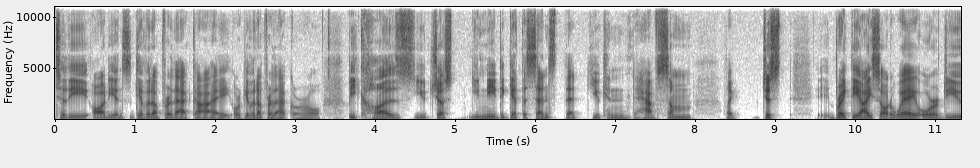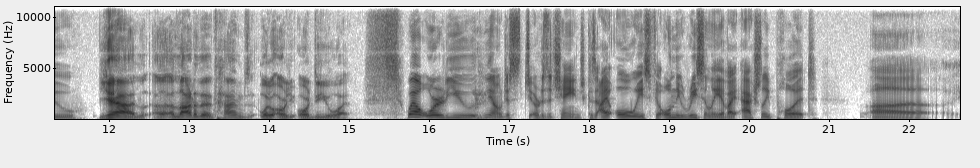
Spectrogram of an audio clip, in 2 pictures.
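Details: Adult male comedian whose stutter began after an injury and has improved greatly since; part-word and whole-word repetitions; stuttering.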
